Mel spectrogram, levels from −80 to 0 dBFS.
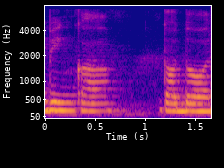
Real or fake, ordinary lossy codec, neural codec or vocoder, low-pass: real; none; none; 7.2 kHz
